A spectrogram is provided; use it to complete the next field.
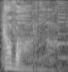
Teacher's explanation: The Czech for cafe is kavárna, and like almost all Czech words, it's stressed on the first syllable. So the acute accent indicates not stress, but vowel length, kavárna. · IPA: [ˈkavaːrna]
